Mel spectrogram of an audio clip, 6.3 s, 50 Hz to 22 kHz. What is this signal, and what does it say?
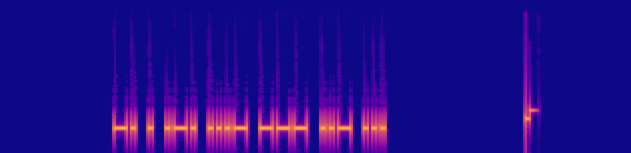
Morse code, heard as a keyed tone, about 28 wpm, 700 Hz. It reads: NERVOUS
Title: Seven Letter Words - 28wpm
